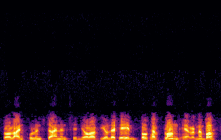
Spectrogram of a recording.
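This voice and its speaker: An actor playing a sharp, cool-headed male detective in an old radio drama, crisp and deliberate. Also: medium pitch, expressive, no room sound, natural voice. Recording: thin phone-like radio recording, hiss.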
